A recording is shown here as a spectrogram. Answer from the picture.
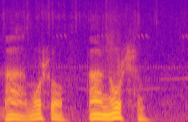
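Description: An elderly man speaking Cree in two short phrases, with faint insect chirps repeating behind his voice.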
